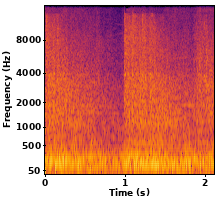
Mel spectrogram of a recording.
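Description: A pistol fires sharp, quick shots.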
